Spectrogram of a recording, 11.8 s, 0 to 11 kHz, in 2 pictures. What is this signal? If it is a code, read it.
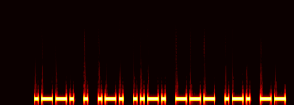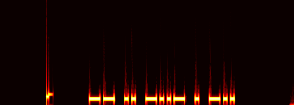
Morse code, heard as a keyed tone, about 17 wpm, 700 Hz. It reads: PERFORM MIXED
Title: Sentences from Top 1500 Words - New Word Drill Alt - 17wpm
